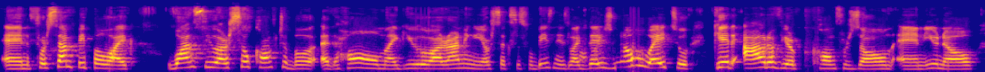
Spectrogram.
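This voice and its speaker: A woman's voice: fairly high pitch, moderate pace. A woman from Slovakia with a Slovak accent, hosting a casual interview and asking long, leading questions full of "like". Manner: talkative, leading questions with many likes. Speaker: interview host.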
